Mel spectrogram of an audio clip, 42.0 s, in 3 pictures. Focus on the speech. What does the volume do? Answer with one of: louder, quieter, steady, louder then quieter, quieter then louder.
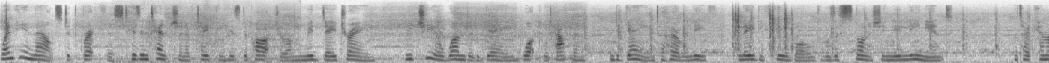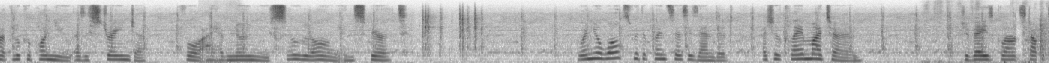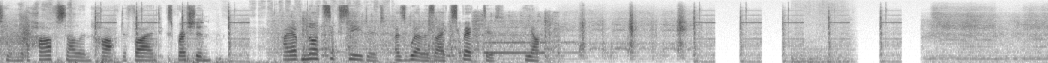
steady.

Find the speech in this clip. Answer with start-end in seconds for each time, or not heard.
0.0-12.7, 13.5-19.5, 21.7-25.5, 26.8-30.9, 31.8-35.2.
